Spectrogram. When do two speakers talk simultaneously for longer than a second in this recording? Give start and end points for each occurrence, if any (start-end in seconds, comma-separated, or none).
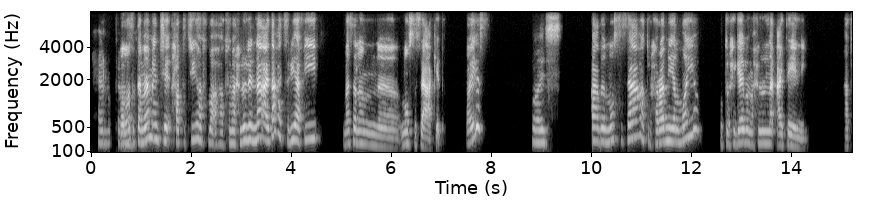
none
